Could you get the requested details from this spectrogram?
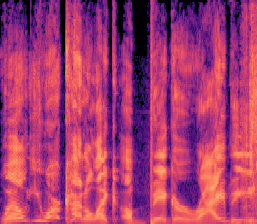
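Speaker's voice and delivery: normal talking voice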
